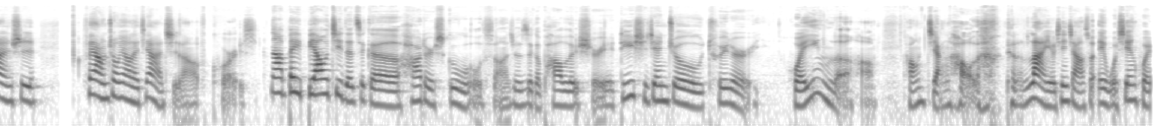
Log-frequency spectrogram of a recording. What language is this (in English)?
Chinese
